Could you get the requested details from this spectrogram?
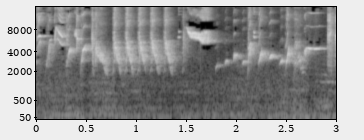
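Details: European goldfinch singing a quick, tinkling twitter of high chirps and short buzzy trills, notes tumbling together without pause over a faint hum.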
